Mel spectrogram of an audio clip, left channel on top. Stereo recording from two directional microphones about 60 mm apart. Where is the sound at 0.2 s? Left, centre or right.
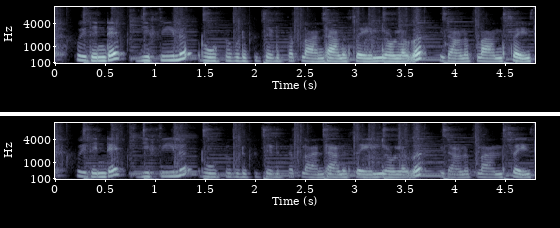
Left.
